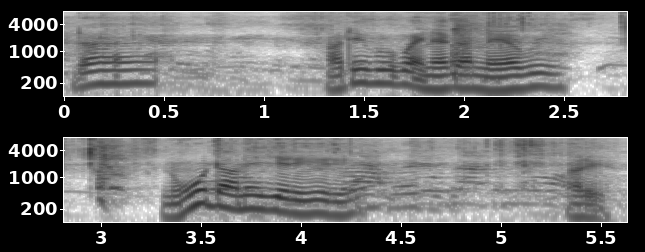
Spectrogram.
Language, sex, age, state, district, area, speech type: Bodo, male, 60+, Assam, Chirang, rural, spontaneous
